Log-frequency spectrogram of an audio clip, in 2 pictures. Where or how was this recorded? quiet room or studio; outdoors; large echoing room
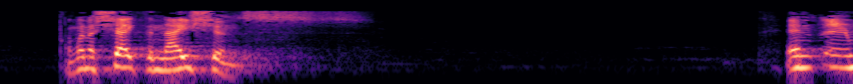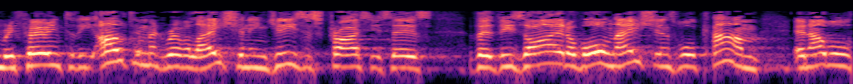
large echoing room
